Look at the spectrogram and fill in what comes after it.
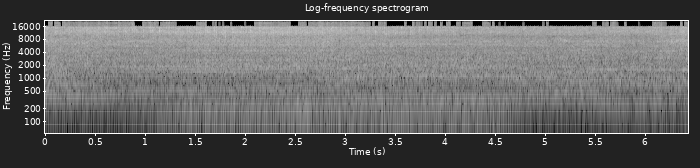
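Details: Mazda Miata with recently swapped engine, new clutch, throwout and pilot bearings, temporary intake, at idle: loose uneven rattle over low drone in the engine bay; location not pinpointed.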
